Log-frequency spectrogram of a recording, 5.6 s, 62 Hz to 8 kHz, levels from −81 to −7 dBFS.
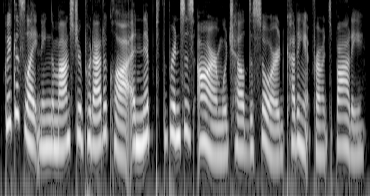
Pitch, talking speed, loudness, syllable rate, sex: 225 Hz, 250 wpm, -18 LUFS, 5.5 syllables/s, female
